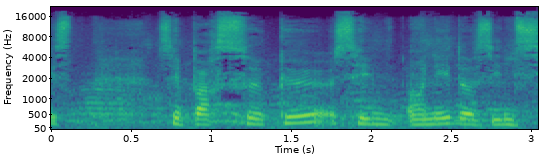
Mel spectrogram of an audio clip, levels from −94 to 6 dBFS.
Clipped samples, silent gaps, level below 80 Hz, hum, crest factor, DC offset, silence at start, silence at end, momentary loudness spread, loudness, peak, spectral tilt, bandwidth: under 0.1%; none; -48 dBFS; none; 16 dB; under 0.1%; 0 s; 0 s; 9 LU; -17 LUFS; -2 dBFS; -4 dB/octave; 19 kHz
